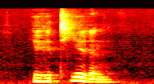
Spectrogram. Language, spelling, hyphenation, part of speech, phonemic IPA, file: German, irritieren, ir‧ri‧tie‧ren, verb, /ɪriˈtiːrən/, De-irritieren.ogg
- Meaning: to confuse, disturb, put off, annoy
